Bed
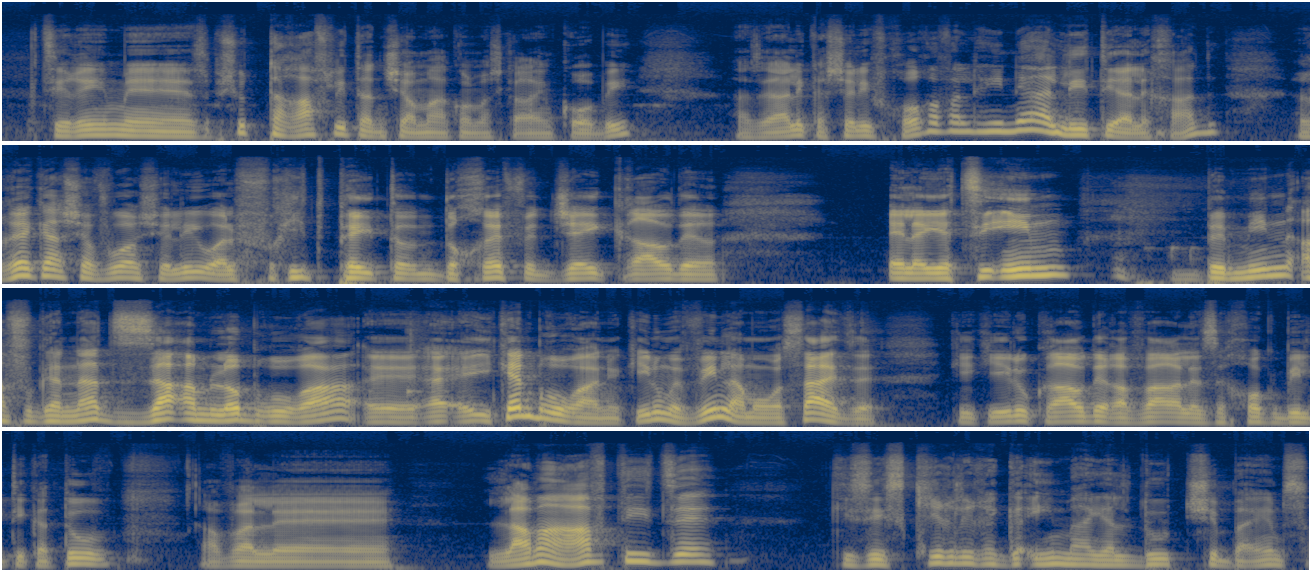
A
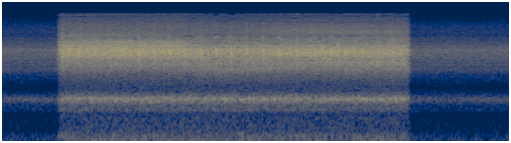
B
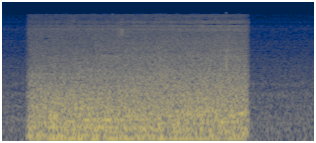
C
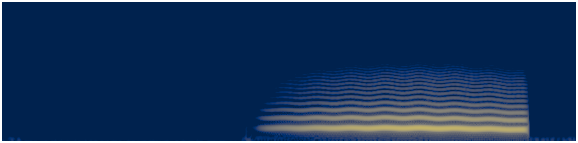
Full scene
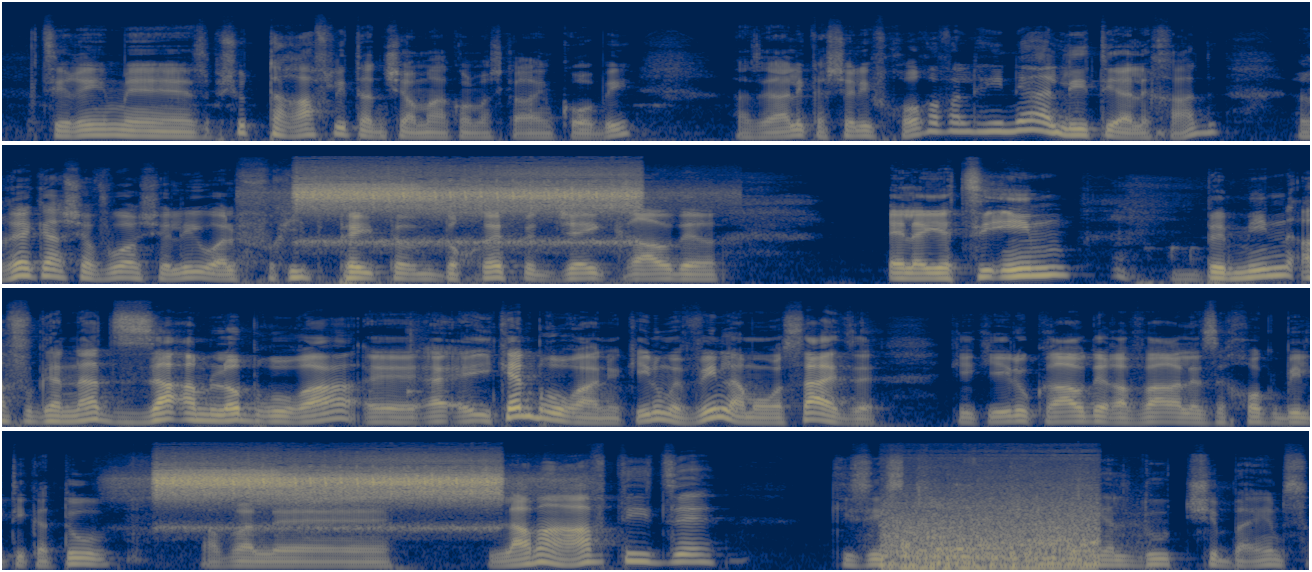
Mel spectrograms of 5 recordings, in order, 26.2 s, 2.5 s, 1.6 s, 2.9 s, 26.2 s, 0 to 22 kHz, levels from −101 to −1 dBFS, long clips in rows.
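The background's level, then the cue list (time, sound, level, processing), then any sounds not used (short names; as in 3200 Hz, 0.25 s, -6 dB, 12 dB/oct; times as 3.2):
bed -12 dB
7.71 add A -5.5 dB
20.09 add A -10.5 dB, fades 0.10 s + weighting filter D
23.88 add B -14 dB, fades 0.10 s
not used: C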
